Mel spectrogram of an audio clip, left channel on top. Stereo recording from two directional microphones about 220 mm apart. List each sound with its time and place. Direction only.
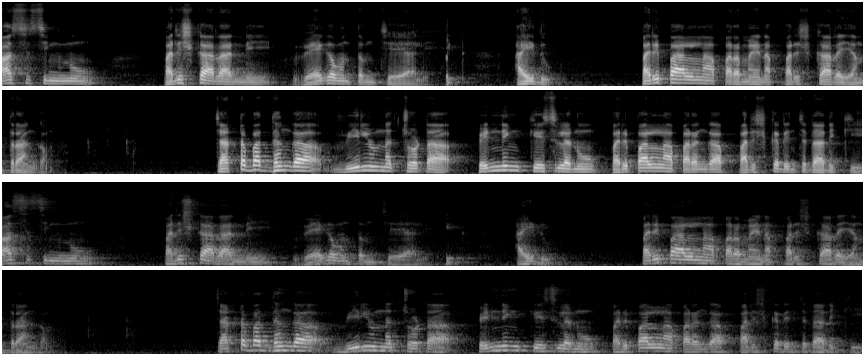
0.0 s speech: 30° left (ahead or behind)
10.8 s speech: 35° left (ahead or behind)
